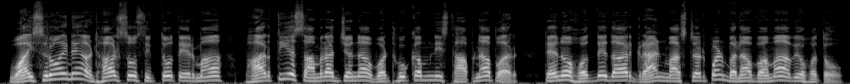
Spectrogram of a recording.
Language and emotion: Gujarati, neutral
